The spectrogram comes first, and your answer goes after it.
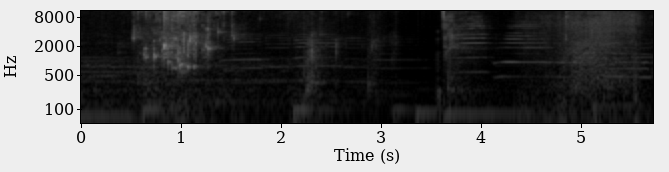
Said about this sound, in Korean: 자, 이제 꽃피는 봄 3월도 됐으니 이 원다방 대청소를 한번 하려고 해요. 이 대청소의 핵심은 바로 물걸레질.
